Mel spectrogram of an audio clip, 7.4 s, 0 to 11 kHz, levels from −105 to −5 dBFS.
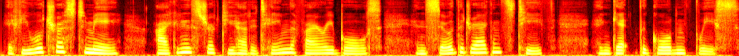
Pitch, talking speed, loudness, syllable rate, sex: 190 Hz, 210 wpm, -16 LUFS, 5.1 syllables/s, female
